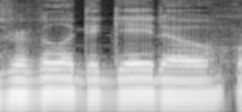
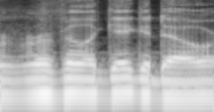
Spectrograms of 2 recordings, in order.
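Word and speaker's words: Revillagigedo: Referred to as Revilla typically because Revilla Gigado or Revilla Gigado are the two pronunciations of it.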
